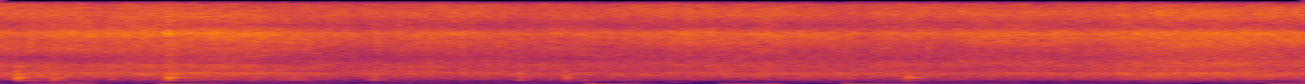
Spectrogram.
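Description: Stirring lumpia filling in a pan after adding white sugar and pepper, giving a soft continuous scraping and swishing with a few low knocks, close by, with music playing.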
